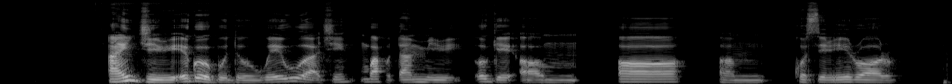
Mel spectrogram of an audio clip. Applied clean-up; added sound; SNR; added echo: none; none; none; none.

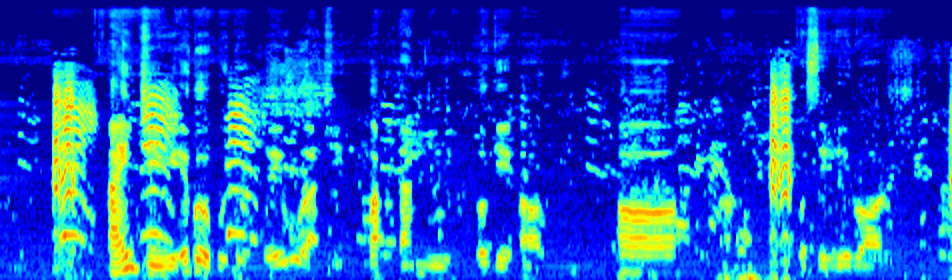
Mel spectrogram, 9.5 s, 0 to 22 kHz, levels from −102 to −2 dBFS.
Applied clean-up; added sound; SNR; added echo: classical method spectral subtraction.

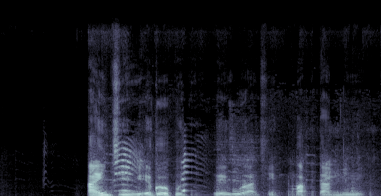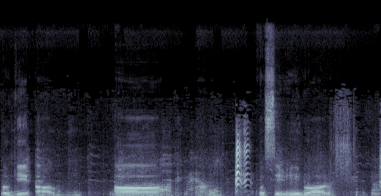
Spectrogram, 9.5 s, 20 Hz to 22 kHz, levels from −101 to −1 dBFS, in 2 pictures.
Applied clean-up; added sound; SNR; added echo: neural mask model RNNoise.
